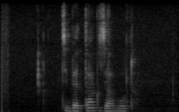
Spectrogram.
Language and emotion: Russian, neutral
